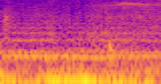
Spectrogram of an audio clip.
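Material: Nothing is struck.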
